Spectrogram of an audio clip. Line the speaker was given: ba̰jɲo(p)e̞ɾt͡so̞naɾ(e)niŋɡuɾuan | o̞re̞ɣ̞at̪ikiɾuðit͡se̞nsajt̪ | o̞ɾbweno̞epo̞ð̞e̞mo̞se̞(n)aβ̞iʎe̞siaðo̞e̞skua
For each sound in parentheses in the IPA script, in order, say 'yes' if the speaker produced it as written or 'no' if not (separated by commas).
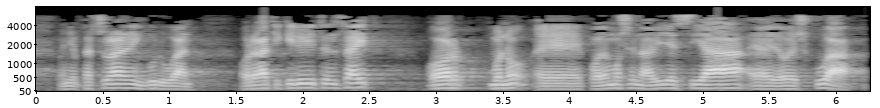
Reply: yes, yes, yes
